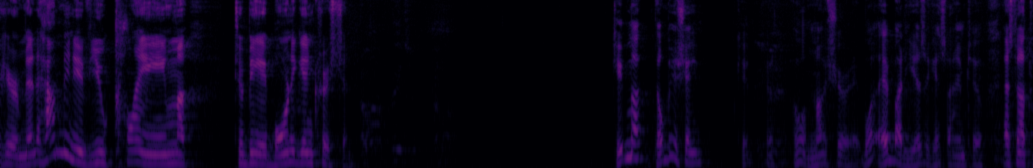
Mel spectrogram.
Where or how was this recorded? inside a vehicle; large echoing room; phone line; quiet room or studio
large echoing room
